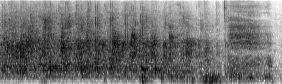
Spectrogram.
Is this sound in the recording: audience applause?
yes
